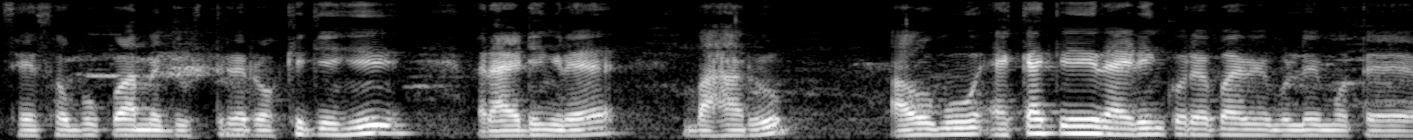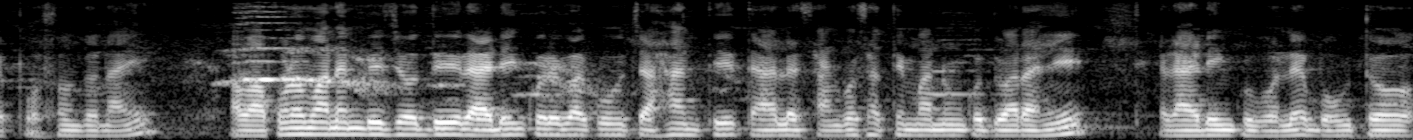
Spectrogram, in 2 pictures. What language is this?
Odia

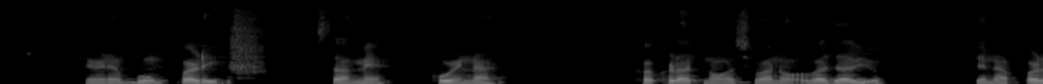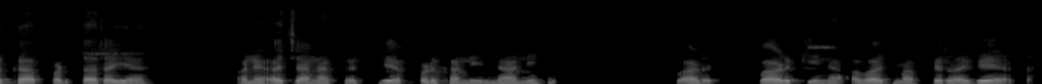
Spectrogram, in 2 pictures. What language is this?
Gujarati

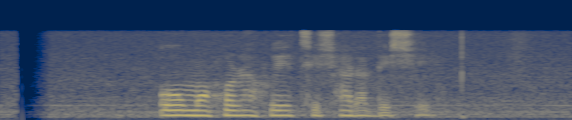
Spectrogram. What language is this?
Bangla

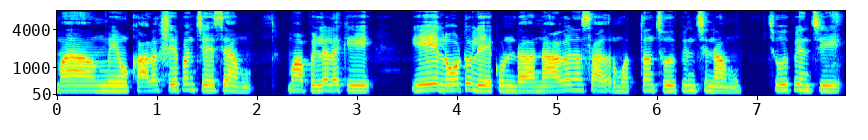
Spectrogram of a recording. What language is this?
Telugu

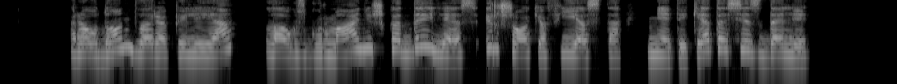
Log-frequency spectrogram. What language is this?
Lithuanian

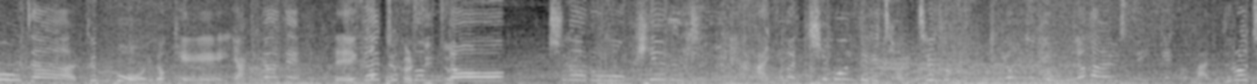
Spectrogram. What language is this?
Korean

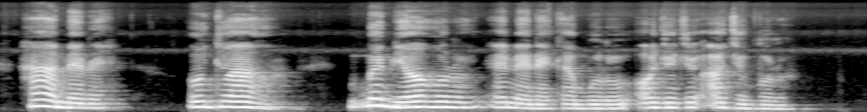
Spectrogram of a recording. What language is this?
Igbo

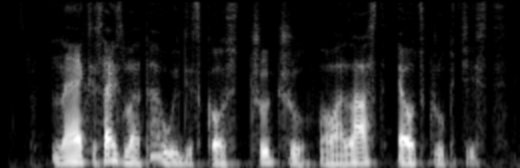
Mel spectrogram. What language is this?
Nigerian Pidgin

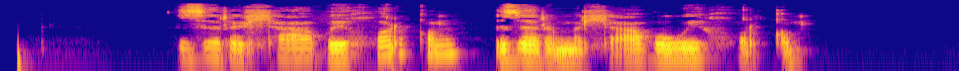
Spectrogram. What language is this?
Kabardian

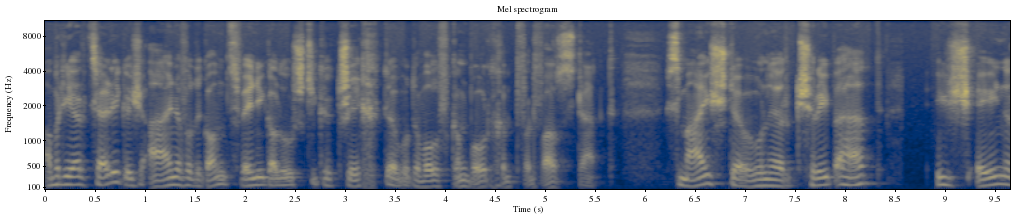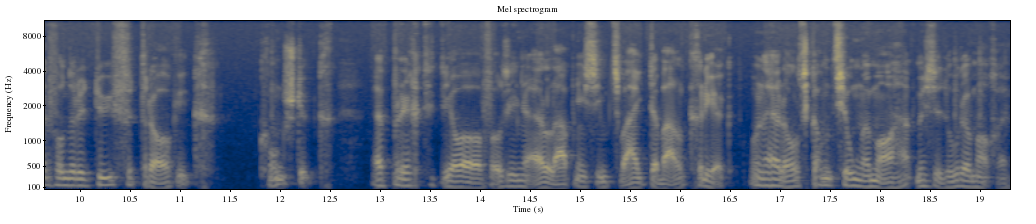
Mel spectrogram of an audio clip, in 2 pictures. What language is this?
German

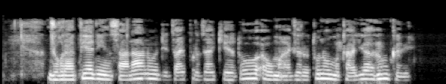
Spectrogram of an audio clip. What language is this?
Pashto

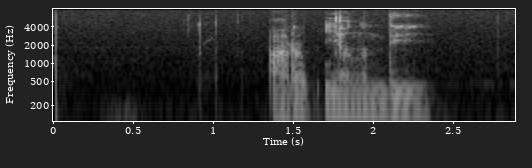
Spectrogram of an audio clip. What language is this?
Javanese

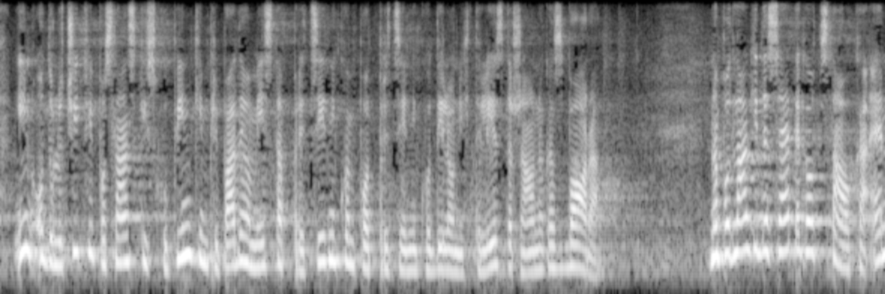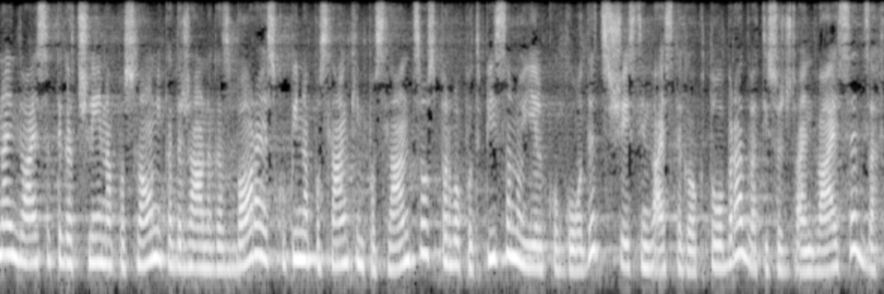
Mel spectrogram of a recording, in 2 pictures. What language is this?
Slovenian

